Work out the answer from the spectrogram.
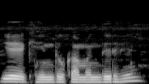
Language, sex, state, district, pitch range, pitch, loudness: Hindi, male, West Bengal, Alipurduar, 115-135 Hz, 120 Hz, -17 LUFS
